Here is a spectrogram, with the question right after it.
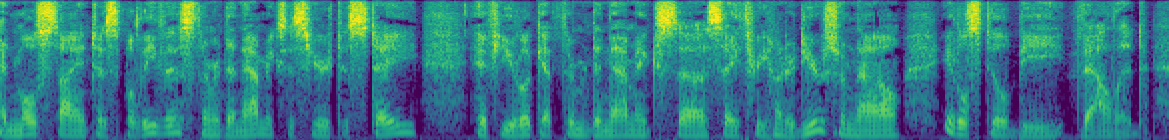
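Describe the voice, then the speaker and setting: This man has a fairly low pitch and a somewhat breathy voice. He talks at a moderate pace with ordinary pitch variation. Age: 60s. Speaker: chemistry professor. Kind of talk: recorded lecture. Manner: hesitant, many fillers.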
